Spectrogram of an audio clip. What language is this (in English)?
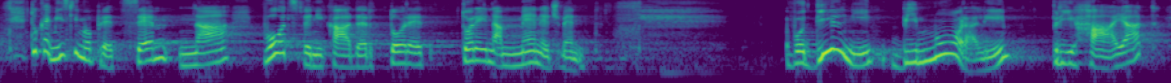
Slovenian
